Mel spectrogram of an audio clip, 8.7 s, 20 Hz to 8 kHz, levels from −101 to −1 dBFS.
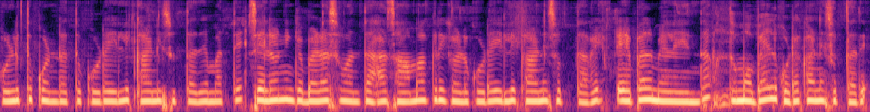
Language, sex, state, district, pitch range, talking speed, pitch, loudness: Kannada, male, Karnataka, Mysore, 220-240 Hz, 200 wpm, 230 Hz, -15 LUFS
